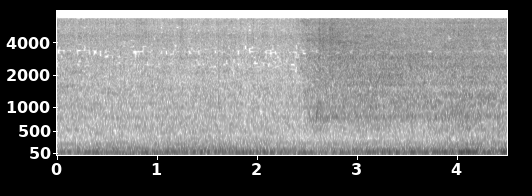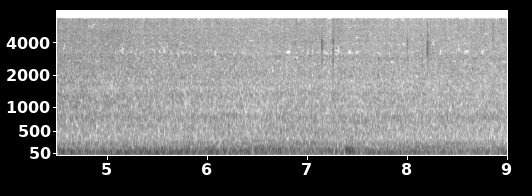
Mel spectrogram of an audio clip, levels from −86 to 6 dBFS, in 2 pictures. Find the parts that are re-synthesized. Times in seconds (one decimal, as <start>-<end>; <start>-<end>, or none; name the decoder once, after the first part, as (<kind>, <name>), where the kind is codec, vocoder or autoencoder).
none

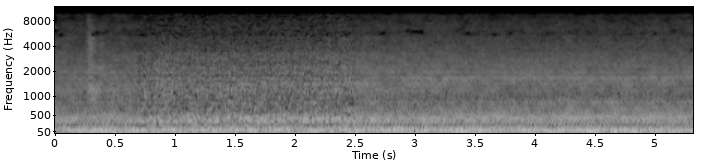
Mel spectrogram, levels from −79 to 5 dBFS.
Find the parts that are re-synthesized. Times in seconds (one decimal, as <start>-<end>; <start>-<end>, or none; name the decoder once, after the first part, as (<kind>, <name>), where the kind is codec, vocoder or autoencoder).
0.0-0.7 (vocoder, Vocos); 2.5-5.3

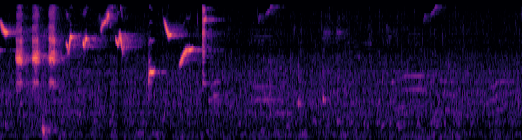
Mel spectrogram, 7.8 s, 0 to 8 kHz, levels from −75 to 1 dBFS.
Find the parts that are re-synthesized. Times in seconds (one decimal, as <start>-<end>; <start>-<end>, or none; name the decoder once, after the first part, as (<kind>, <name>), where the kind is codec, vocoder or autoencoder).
0.4-1.7 (codec, DAC)

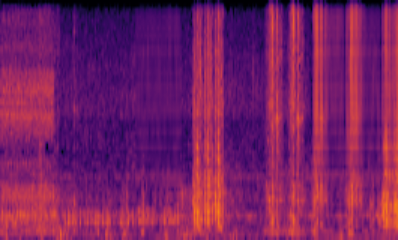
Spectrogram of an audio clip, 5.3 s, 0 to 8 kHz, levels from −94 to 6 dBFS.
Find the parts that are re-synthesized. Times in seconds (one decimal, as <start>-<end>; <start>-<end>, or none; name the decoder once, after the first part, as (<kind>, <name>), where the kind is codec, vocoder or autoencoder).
1.8-2.4 (vocoder, BigVGAN v2); 4.1-5.3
